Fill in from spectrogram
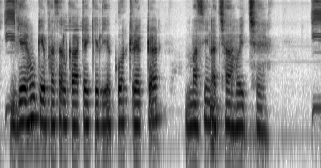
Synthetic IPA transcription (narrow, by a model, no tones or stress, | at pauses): ɡeɦũkepʰəsəlkaʈekelijekonʈɾek̚ʈəɾ | məsinə̰tːʃʰaɦojt̪̚t͡ʃʰɛ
